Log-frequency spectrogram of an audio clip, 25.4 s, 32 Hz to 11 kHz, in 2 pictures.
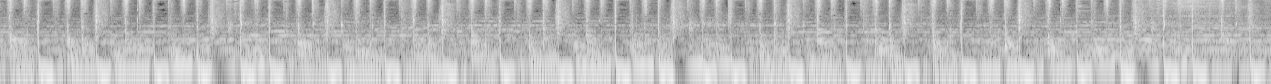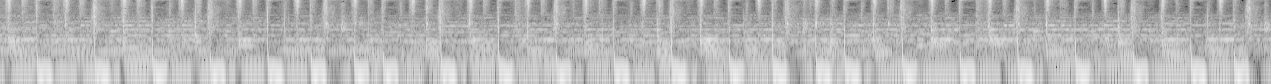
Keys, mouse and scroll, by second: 2.7 ctrl+shift+click, 4.0-4.4 scroll up 1, 4.4-6.4 middle drag, 6.4 ctrl+shift+click, 7.7 alt+click, 9.0 x, 9.2-9.8 scroll down 1, 9.8-10.5 scroll down 1, 10.5-11.1 scroll down 1, 11.1 x, 11.4 click, 11.6 x, 11.7 scroll down 1, 13.1 x, 13.2-13.8 scroll down 1, 14.7 ctrl+shift+click, 16.4-17.1 scroll up 2, 17.1 middle click, 17.4 scroll down 2, 17.6-18.1 middle drag, 18.1 scroll up 2, 18.2 scroll down 2, 18.4-19.0 middle drag, 19.0-19.5 scroll up 2, 19.5 alt+a, 19.8-20.3 scroll down 2, 20.3-20.7 middle drag, 20.7-22.3 scroll up 4, 21.1-21.5 shift+middle drag, 22.3-22.7 middle drag, 22.7 scroll up 2, 22.9-23.5 shift+middle drag, 23.5-24.0 scroll up 2, 24.0-25.4 middle drag.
